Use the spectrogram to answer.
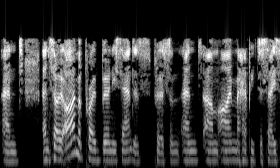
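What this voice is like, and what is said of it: Australian accent. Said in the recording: “Australia, which is, you know, you can tell by my voice, that's where I come from.”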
